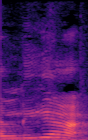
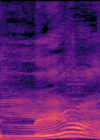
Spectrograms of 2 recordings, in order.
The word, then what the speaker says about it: Leah: Mi hija se llama Lía. Entonces, pero todo el mundo le dice Lea. Le digo, todo el mundo, que si voy al doctor aquí, todo el mundo lo pronuncia como Lea. Y luego me dice, es por la H.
